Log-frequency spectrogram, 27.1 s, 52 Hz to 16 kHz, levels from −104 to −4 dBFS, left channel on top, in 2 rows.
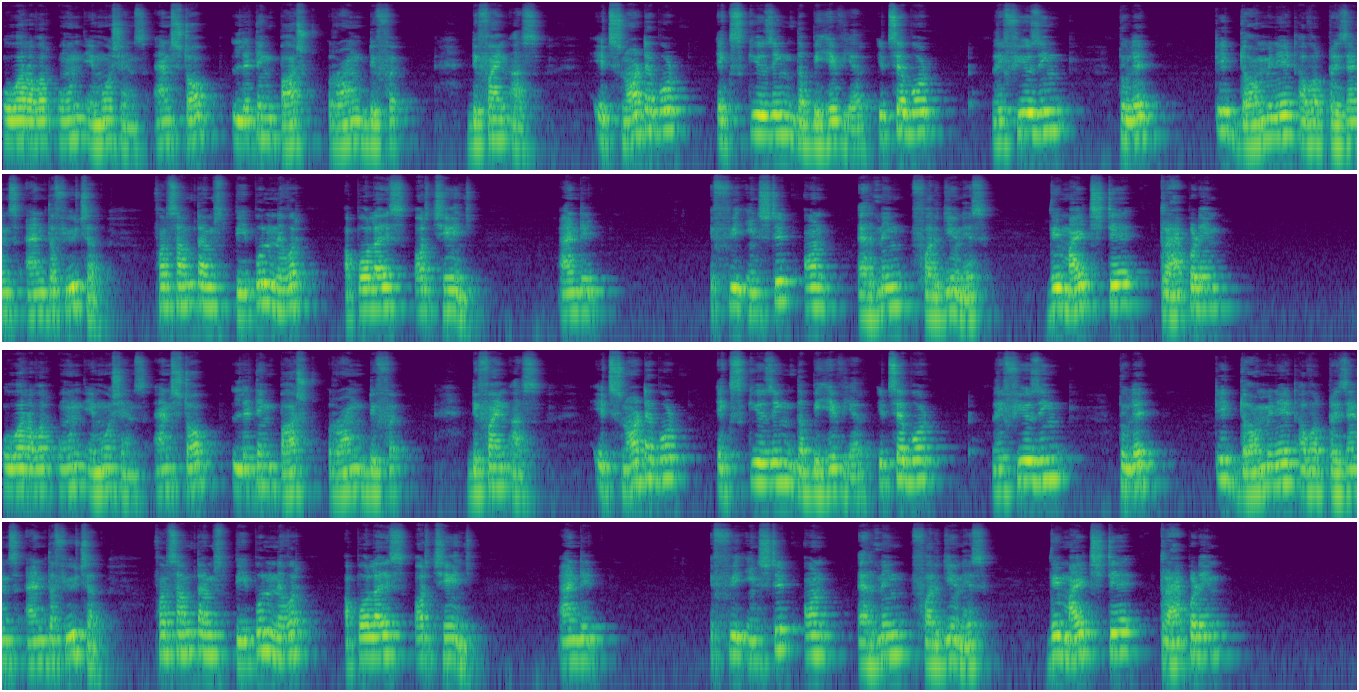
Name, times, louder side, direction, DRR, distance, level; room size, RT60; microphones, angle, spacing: voice 1, 0.0-2.0 2.3-3.9 4.7-5.3 5.9-6.7 7.1-9.3 9.9-10.6 11.2-11.4 12.1-14.5 15.1-16.5 17.1-18.2 19.1-19.5 20.6-21.8 22.1-23.4 24.0-24.8 25.1-25.9, left 2 dB, ahead, 1 dB, 0.5 m, -25 dB
2.6 x 2.1 x 2.9 m, 0.35 s
head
